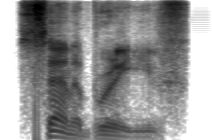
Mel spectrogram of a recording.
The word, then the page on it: semibreve: British English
